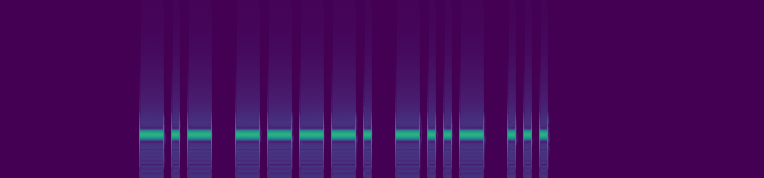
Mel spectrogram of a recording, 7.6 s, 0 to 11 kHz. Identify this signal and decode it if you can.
Morse code, heard as a keyed tone, about 15 wpm, 700 Hz. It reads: K9XS
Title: USA Call Signs - 4 Characters - Repeated 3x - 15wpm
